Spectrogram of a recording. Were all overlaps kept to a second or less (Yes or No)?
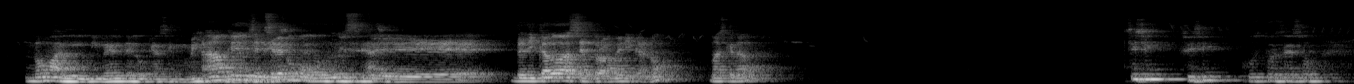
No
